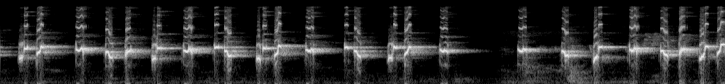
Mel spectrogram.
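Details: Sooty-headed bulbul in a fighting bout, long rapid 'ropel' song used as a lure so other bulbuls sing back; steady chain of liquid up-and-down whistles, one short pause midway.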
